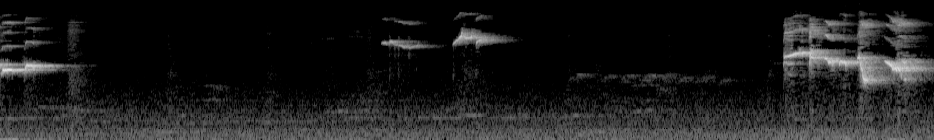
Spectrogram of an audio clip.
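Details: Orange-headed thrush lure recording to prompt a bird to sing: a short opening whistle, a few thin high notes in the middle, then a loud, fast, jumbled warbling phrase at the end.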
